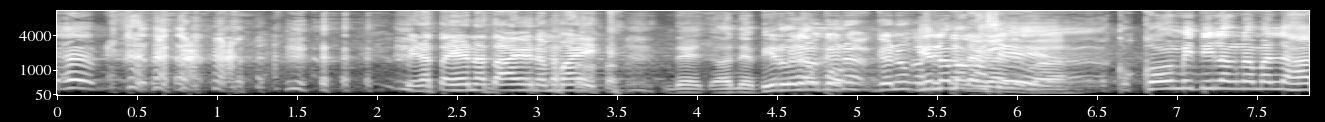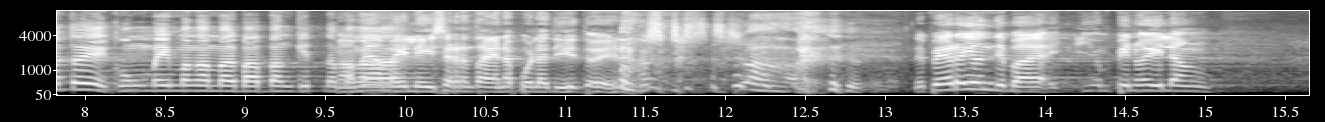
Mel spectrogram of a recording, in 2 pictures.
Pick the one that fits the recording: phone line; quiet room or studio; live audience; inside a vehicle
live audience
